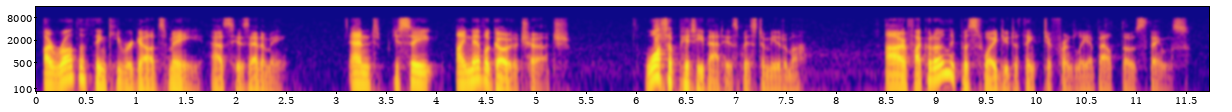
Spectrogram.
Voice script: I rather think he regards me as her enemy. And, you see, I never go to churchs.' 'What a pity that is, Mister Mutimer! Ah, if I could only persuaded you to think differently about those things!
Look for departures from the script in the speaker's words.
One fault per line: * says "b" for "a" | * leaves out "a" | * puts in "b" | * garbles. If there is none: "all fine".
* says "his" for "her"
* says "church" for "churchs"
* says "persuade" for "persuaded"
